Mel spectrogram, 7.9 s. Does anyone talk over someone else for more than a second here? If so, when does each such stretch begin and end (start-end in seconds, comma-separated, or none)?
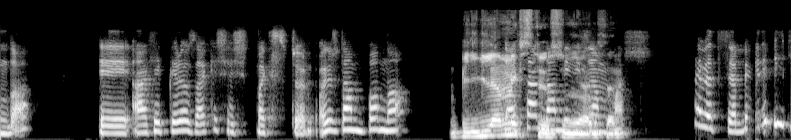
5.0-6.3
